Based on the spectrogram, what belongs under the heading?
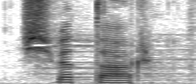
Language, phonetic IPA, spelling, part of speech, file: Belarusian, [sʲvʲaˈtar], святар, noun, Be-святар.ogg
- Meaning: priest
